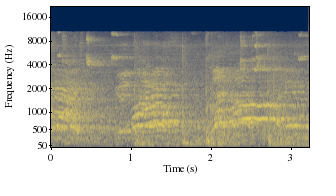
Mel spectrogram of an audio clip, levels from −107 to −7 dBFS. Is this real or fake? real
